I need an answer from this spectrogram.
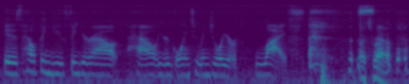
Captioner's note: chuckling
